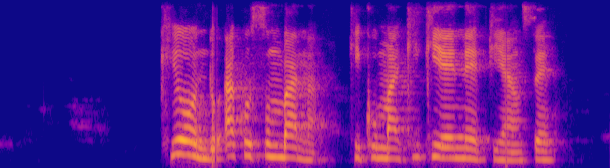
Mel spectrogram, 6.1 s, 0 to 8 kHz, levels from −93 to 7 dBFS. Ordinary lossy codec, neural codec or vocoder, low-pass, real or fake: Opus, 32 kbps; none; 7.2 kHz; real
